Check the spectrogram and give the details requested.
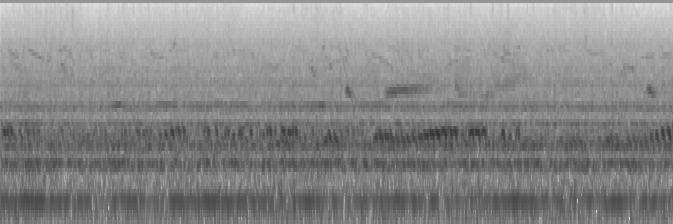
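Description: Black grouse at a lek keep up a steady, low, dove-like bubbling chorus, with a few brief higher notes over it and a low hum underneath.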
